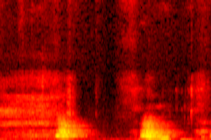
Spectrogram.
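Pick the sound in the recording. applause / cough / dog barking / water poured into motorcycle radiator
dog barking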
